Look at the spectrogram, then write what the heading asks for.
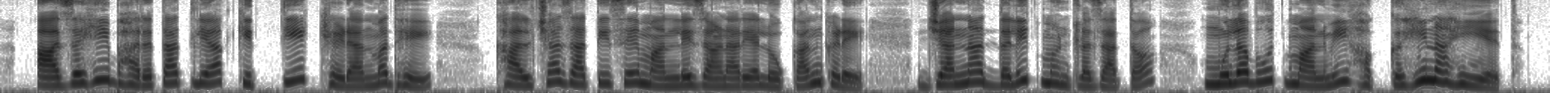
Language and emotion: Marathi, neutral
